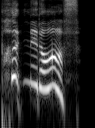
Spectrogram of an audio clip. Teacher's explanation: Now at natural speed have almost disappears into a contraction and it blends directly into putting.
